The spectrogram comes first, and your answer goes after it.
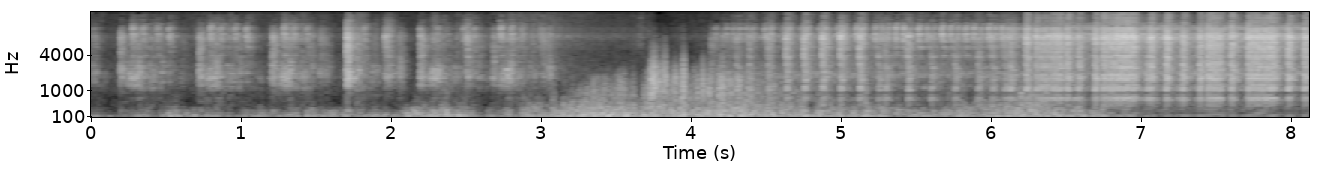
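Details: Restored and rebuilt Honda QR50 with a new carb, freshly topped up with oil and a little petrol: the small two-stroke coughs, catches and settles into a buzzy rising rev that holds steady on its own.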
